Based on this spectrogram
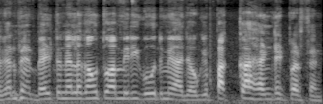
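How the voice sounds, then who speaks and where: Raising and projecting his voice, a man speaks with a high pitch and a bright, sharp tone. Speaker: driving instructor. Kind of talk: in-car driving lesson. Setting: in a car. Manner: stern, scolding.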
